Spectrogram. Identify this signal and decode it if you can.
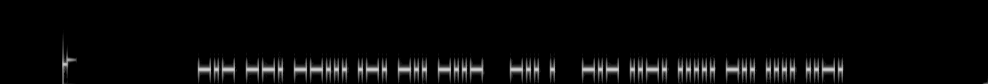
Morse code, heard as a keyed tone, about 30 wpm, 700 Hz. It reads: KG7RDX DE KF5DHF
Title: USA Callsign DE Callsign - 6 Characters - 30wpm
